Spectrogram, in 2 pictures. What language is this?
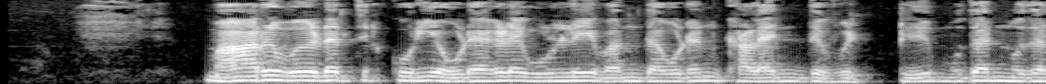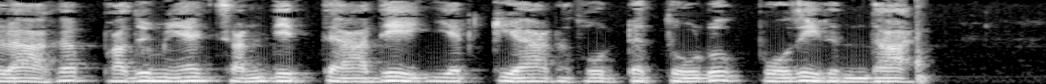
Tamil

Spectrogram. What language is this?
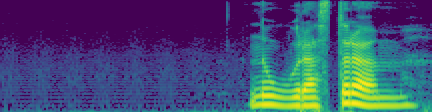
Swedish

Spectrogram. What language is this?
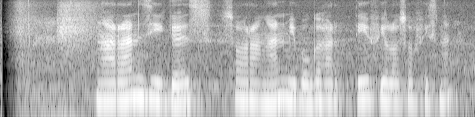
Sundanese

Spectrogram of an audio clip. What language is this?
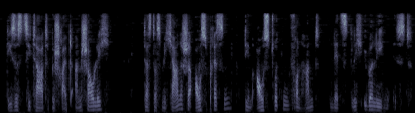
German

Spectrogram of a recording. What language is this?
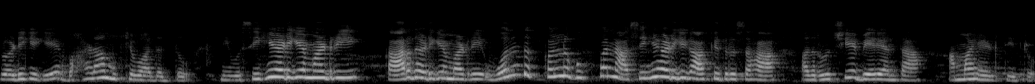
Kannada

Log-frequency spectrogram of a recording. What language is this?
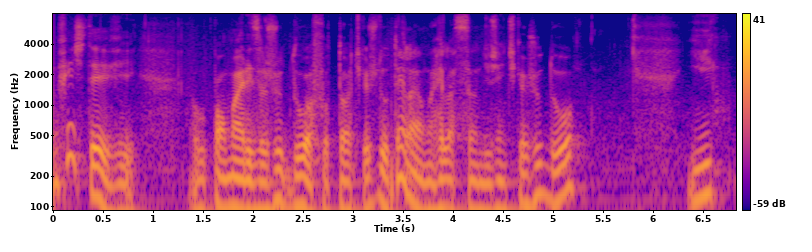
Portuguese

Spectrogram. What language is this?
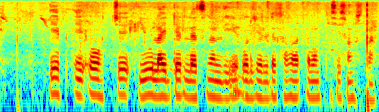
Bangla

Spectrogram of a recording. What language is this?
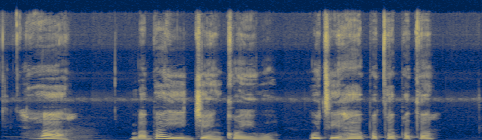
Yoruba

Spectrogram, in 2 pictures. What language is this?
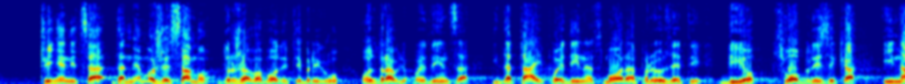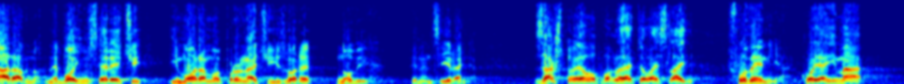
Croatian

